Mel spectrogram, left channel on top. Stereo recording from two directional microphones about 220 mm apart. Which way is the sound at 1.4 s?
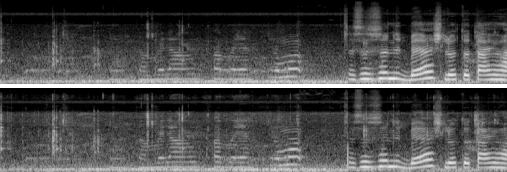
Centre (ahead or behind).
